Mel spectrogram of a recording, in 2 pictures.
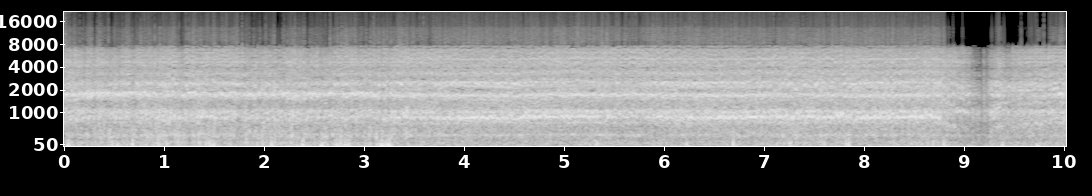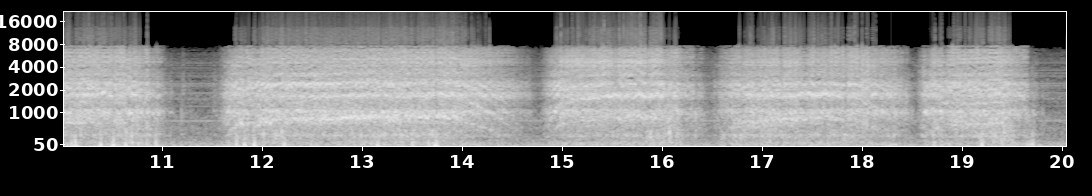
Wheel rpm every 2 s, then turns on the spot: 220, 220, 220, 220, 160, 130, 190, 110, 140, 110.
8-10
